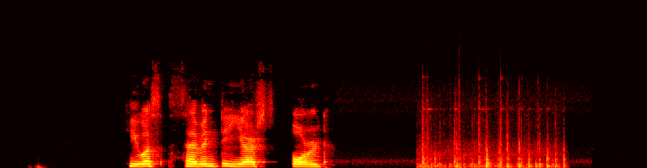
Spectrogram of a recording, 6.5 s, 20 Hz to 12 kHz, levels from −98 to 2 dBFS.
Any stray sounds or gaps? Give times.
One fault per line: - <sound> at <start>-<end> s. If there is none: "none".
- thud at 4.2-5.7 s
